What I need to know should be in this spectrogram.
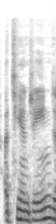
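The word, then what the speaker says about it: tagine: And we had a recipe in today's paper for a tangine. Did I say that properly? – Yes, you did.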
